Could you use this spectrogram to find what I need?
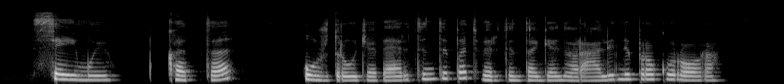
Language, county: Lithuanian, Klaipėda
